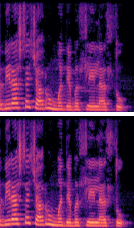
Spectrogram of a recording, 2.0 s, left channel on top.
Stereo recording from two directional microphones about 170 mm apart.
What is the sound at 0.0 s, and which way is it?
A woman's voice, 20° right (ahead or behind).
